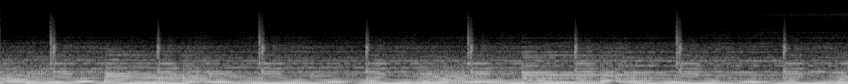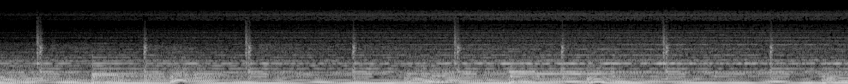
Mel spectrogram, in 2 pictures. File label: Sundance, No Drums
